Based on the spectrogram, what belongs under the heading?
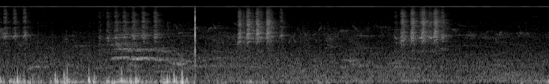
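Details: Bullock's oriole nestlings producing harsh, rapidly pulsed buzzy bursts repeated every second or so, with low thumping handling noises and a sharp click early on.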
